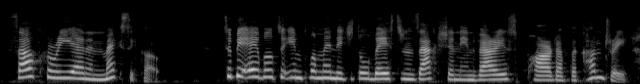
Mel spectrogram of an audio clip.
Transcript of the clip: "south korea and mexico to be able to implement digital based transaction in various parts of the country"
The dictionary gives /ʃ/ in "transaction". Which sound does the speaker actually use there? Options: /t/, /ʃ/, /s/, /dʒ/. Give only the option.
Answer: /ʃ/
